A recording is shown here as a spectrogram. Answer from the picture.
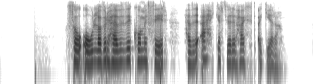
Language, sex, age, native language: Icelandic, female, 30-39, Icelandic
